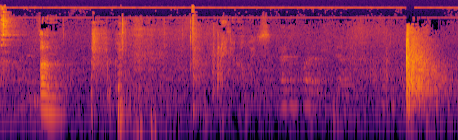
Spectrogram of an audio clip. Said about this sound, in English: Chair, please feel free to use your gavel.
